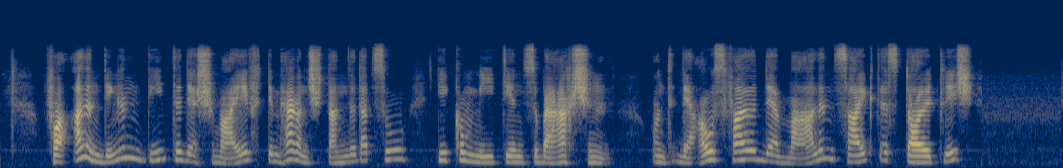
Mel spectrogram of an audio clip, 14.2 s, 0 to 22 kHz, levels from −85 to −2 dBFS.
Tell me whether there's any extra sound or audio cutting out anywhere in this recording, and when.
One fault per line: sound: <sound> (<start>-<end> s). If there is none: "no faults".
no faults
